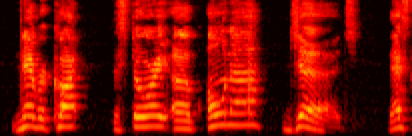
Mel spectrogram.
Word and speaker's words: Ona: we have here, Never Caught, the story of Ona Judge. That's not Ona Judge, that's Ona. That's her name. She's known as Ona, or some people call her Oni.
